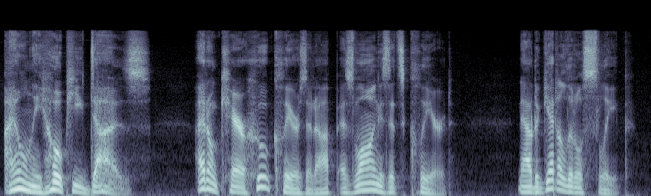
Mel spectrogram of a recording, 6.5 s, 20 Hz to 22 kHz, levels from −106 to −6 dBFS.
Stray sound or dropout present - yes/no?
no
